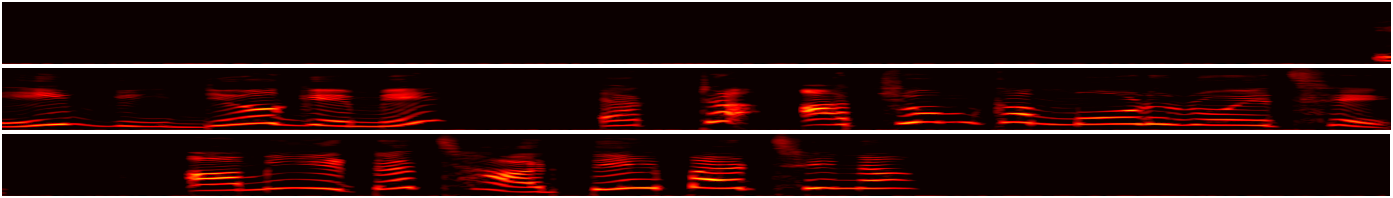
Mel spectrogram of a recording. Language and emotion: Bengali, surprised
